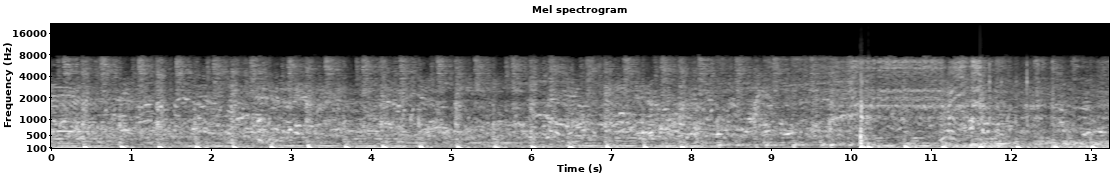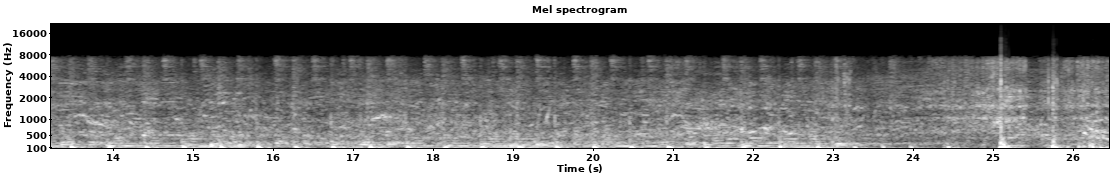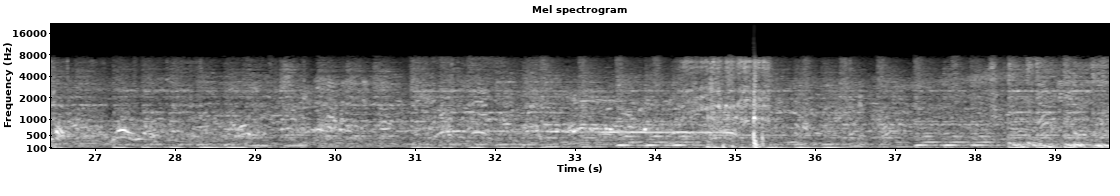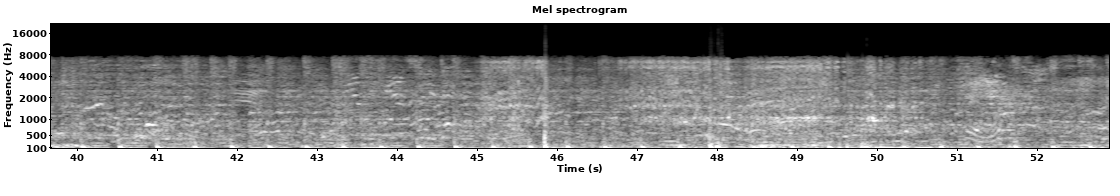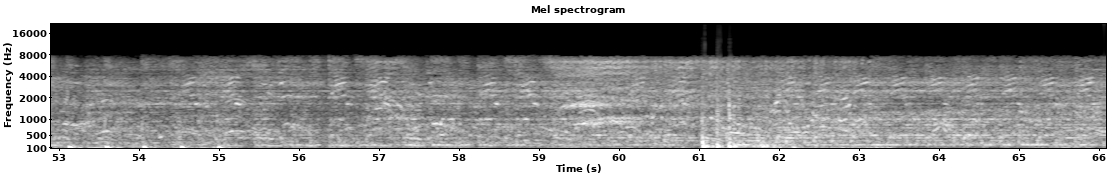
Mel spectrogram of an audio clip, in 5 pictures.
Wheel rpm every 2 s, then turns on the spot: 0, 10, 0, 0, 10, 130, 30, 0, 0, 0, 10, 20, 100, 60, 10, 20, 10, 100, 0, 0, 0, 0, 50, 130, 210, 80, 0, 0, 20, 50, 210, 130, 30.
12-14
